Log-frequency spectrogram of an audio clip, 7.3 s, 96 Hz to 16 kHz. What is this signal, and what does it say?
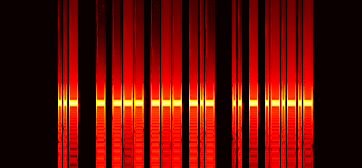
Morse code, heard as a keyed tone, about 22 wpm, 700 Hz. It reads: U TOOK IT.
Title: Sentences from Top 300 Words and Abbreviations 22wpm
